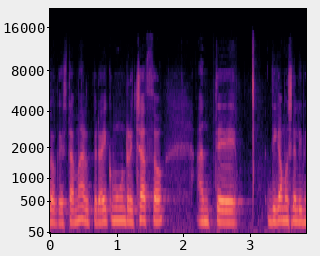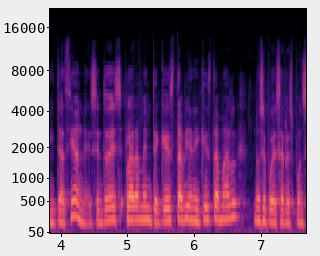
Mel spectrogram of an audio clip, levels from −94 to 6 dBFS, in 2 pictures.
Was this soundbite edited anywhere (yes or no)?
yes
